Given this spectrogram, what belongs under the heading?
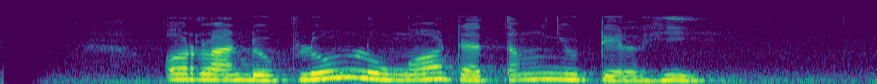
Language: Javanese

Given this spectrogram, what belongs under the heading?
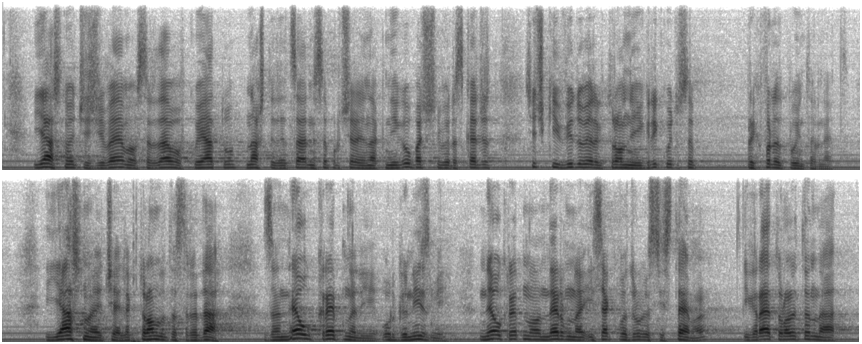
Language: Bulgarian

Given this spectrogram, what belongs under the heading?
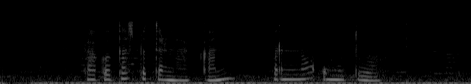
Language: Javanese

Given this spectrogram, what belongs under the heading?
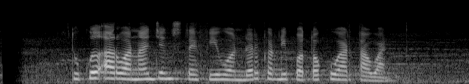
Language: Sundanese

